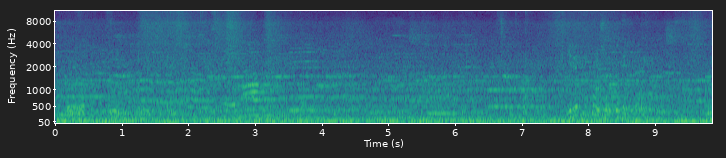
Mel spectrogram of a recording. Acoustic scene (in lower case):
restaurant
